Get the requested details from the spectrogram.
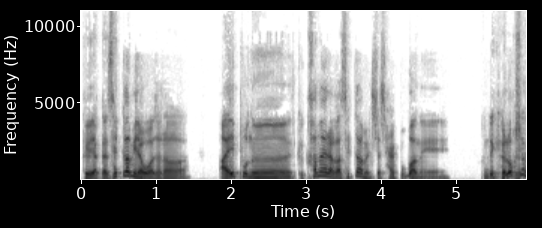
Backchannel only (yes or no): yes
